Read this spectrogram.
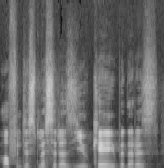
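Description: A man's voice: medium pitch, fairly even intonation, a little fast, fairly bright tone. A man from Ukraine, a podcast guest, telling stories in a chatty way and laughing often. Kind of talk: casual podcast chat.

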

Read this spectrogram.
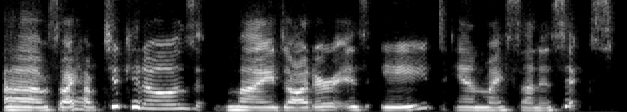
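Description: A woman in her thirties from Connecticut, talking as a guest in a casual interview, relaxed and chatty with frequent ums. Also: medium pitch, a little slow, no echo. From Connecticut, USA. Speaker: guest, photographer.

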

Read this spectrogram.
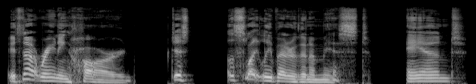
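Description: A man hosts a tabletop role-playing game as game master. He talks at an unhurried pace, with some gravel and creak in his voice. His delivery is conversational, moving between scene narration and rules talk. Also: medium pitch.

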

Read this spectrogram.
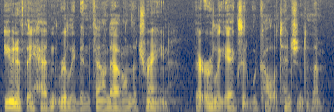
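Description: A man narrating a scripted radio drama in a measured, dry, literary storytelling manner. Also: sits low, expressive, a little mellow.

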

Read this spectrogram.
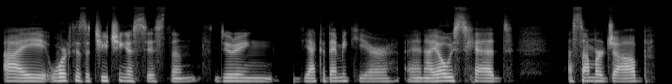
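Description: Bulgarian accent lady in her 40s, smooth clear voice, dry close mic, calm steady telling. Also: low-pitched, normal speed, no room sound. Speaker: guest. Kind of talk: podcast interview, recounting her career.

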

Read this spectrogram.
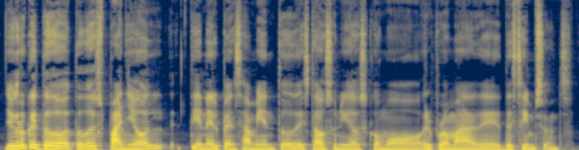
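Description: A woman's voice: low voice, fairly even intonation, normal speed, darkish tone, clear, resonant tone. A woman in her thirties with a Spanish accent, chatting casually as an interview guest and restarting her sentences often. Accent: Spain Spanish. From Spain. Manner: chatty, many restarts and fillers.

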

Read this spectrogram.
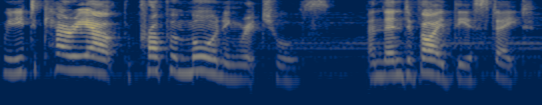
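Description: Woman doing a frightened stepmother in a storybook, raised, pleading pitch. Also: animated, a little fast, soft background music. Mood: quiet, shaken. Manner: pleading, then quiet and subdued. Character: shocked, frightened stepmother, middle-aged woman.

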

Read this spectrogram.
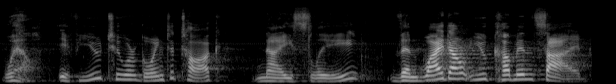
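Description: An actress playing a bossy but hospitable wife in a radio play, plainspoken and quick to scold. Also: female voice, on the low side, animated, pushed and bright, big-room sound, full character voice.

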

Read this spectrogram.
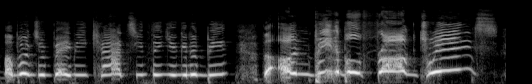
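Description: A woman voicing a cocky, boastful male frog baseball pitcher who brags in a loud, shouting voice. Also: steady tone, measured pace, highs cut off. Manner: brash, shouting, laughing boasts.

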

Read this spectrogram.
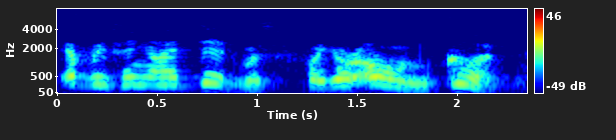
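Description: Swooping, scheming radio-drama murderer. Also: male voice, high voice, big pitch swings, brisk, husky, heavily acted. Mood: urgent, coaxing. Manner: theatrical, hesitant politeness with coaxing undertone. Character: smooth, scheming male murderer, nervy yet falsely solicitous. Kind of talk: 1940s radio mystery acting. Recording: muffled, lo-fi 1940s radio recording.

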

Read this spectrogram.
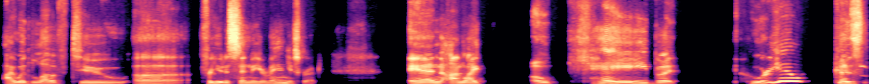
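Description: Man haltingly telling casual stories. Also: fairly high pitch. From southern California. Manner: halting, self-interrupting, groping for words. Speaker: guest author. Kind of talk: casual conversational storytelling.

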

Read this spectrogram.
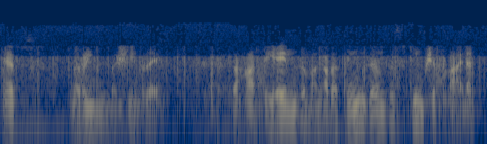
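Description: A commanding detective from an old radio play, rapid and very animated. His diction is clipped and precise, and he sounds sure of himself. The recording is thin and muffled. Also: low voice, noisy background. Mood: hushed, intent. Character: sharp, confident, commanding male detective. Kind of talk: old-time radio drama acting.

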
